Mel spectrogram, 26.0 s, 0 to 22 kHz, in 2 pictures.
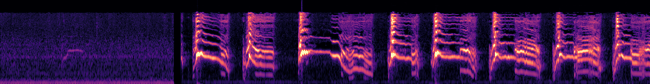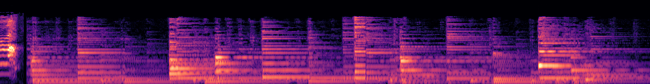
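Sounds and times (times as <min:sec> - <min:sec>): dog yelping: 0:01.2 - 0:01.7, 0:03.6 - 0:13.5.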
